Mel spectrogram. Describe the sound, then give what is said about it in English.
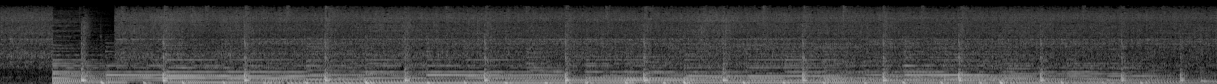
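Food sizzles in heated oil in a pan, a steady loud hiss broken by many regular crackling pops throughout, with no talking. “now that oil is pretty much heated. I'm going to pop these. Into my pan.”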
